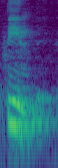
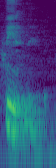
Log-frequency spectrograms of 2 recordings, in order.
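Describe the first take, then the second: Both takes have the same delivery.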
